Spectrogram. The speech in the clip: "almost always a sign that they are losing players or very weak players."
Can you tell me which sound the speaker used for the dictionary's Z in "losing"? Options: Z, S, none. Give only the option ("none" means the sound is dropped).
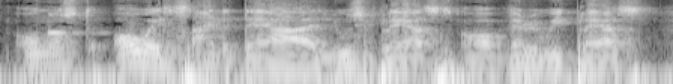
S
